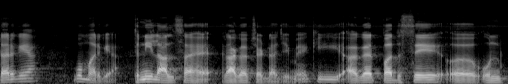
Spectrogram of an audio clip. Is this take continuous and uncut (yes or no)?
no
